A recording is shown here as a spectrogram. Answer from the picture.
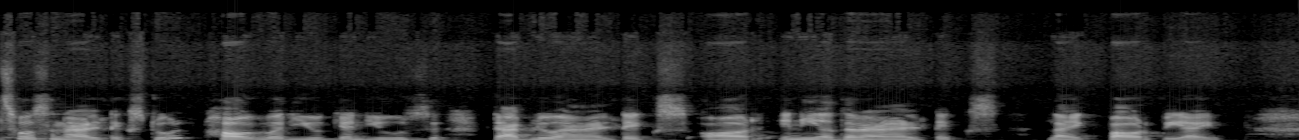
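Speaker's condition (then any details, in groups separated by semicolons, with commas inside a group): No condition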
